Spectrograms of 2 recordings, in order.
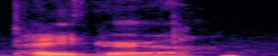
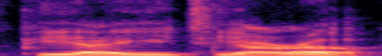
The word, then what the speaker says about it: Pietro: I swear to God, he said Pedro. I said a T because I had the word spelled in my name. It's Pietro. I got that, but I was mispronouncing it.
